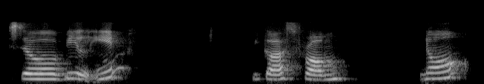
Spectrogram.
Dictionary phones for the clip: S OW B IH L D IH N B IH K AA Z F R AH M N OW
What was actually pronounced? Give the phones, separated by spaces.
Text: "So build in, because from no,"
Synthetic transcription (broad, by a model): S OW B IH L IH N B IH K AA S F R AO M N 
